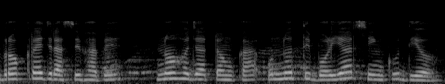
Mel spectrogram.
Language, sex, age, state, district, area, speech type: Odia, female, 18-30, Odisha, Mayurbhanj, rural, read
